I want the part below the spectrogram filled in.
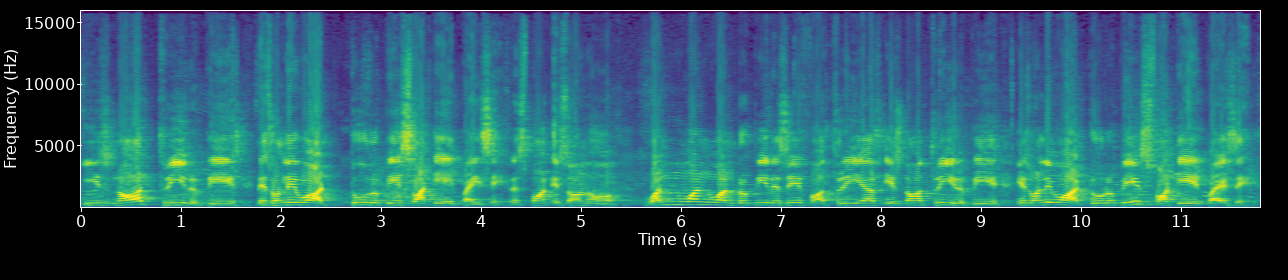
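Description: A middle-aged man with a South Indian accent teaches in an echoey classroom. His voice sits fairly high, and he drills the class with question after question, checking that they follow. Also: a little slow, hardly any pauses. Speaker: finance lecturer. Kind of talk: classroom lecture. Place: indoor classroom, speaking to students.

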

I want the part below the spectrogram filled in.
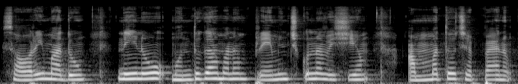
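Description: A woman voicing a regretful young man in a storybook reading, speaking softly and apologetically, with a clear, fairly high voice. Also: steady tone, moderate pace, lightly acted. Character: young man, earnest regretful former lover.

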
